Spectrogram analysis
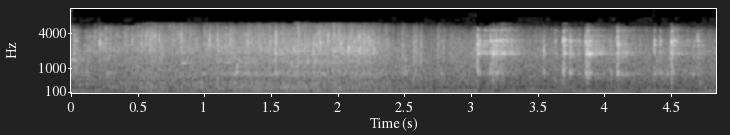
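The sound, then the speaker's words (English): Water pours steadily into a glass for a few seconds, followed by a handful of light clinks and taps as the glass is handled, set against a faint low hum. “Water or soda, pussycat?”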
